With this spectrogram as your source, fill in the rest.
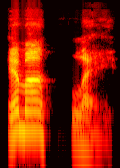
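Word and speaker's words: Emma'Leigh: Now you spell it E-M-M-A apostrophe L-E-I-G-H. Emma Lay.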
